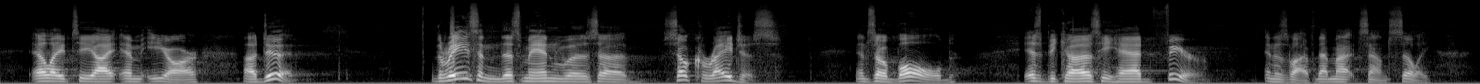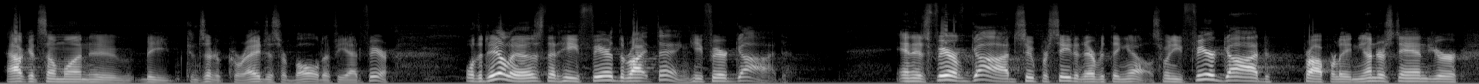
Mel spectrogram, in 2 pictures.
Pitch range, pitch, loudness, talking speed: 120-150 Hz, 135 Hz, -18 LUFS, 155 wpm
